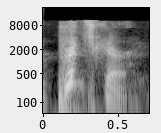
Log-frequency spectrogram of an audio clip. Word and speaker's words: Pritzker: I mean, Gov Fritzker, or Britzker, I guess it is, or Pritzker is how you say it.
